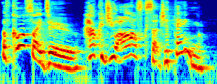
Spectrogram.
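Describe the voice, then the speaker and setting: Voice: medium pitch, huge pitch swings, a little slow, fairly bright tone, voice pushed up. A narrator doing an eager young would-be hero. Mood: hurt. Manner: eager and indignant.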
